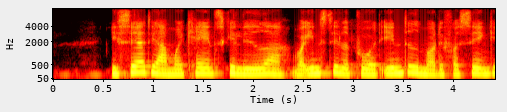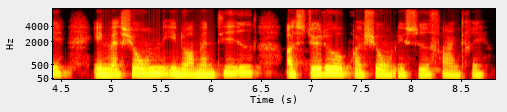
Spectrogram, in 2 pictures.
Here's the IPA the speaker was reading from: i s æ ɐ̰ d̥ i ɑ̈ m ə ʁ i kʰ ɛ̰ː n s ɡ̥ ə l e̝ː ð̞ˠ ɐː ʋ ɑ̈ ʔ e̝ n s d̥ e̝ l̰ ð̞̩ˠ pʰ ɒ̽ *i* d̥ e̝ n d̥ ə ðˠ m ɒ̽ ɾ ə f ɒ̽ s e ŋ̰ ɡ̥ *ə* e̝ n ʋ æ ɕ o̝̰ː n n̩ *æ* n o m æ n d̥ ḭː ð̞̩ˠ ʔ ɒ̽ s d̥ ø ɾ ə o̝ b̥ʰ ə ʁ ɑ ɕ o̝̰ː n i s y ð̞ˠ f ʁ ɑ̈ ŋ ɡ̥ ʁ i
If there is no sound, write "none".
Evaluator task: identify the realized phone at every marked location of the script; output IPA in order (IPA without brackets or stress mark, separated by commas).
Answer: æ, ə, i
